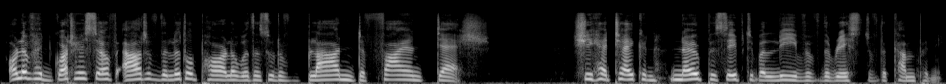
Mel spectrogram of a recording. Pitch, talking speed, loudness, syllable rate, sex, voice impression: 205 Hz, 175 wpm, -19 LUFS, 4.9 syllables/s, female, feminine, middle-aged, slightly muffled, sincere, slightly calm, elegant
